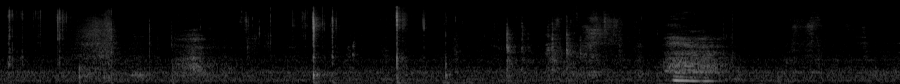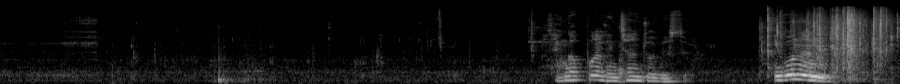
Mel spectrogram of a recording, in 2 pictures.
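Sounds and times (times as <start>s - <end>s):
chewing with clicks and smacks: 10.1s - 13.8s
paper rustle: 16.6s - 18.0s.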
